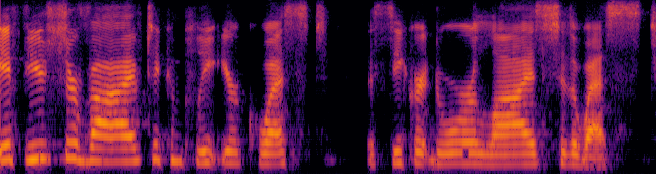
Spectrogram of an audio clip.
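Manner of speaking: very loud, thundering, booming voice. Narrating a story, the knight speaks again to Jack, booming Christmas Knight voice. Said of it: "The Christmas Knight's voice boomed again".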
